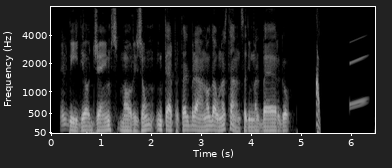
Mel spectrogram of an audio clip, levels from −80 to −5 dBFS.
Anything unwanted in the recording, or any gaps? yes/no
yes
